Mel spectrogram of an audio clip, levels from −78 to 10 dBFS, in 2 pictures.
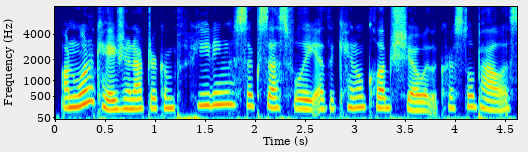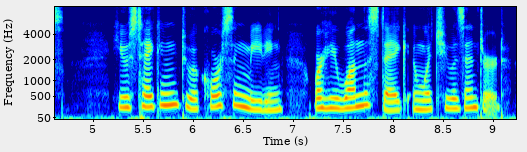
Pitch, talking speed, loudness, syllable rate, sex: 235 Hz, 210 wpm, -17 LUFS, 6.2 syllables/s, female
